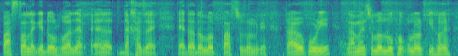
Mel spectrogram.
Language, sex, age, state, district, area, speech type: Assamese, male, 30-45, Assam, Dhemaji, rural, spontaneous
